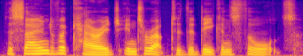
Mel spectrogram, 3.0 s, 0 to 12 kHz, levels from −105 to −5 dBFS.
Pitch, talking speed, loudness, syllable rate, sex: 140 Hz, 180 wpm, -17 LUFS, 5.2 syllables/s, male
